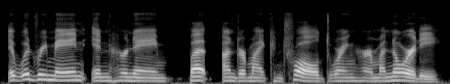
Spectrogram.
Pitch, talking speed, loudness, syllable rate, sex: 165 Hz, 175 wpm, -17 LUFS, 5.0 syllables/s, female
